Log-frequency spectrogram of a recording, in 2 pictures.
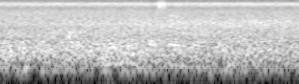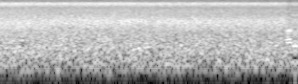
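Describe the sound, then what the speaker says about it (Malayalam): Meenmutty waterfall near Kiliman thunders in a dense, unbroken roar of falling water, loud and close, holding steady without a pause. "ഇതാണ് മീൻമുട്ടി വെള്ളച്ചാട്ടം."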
